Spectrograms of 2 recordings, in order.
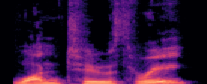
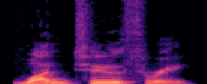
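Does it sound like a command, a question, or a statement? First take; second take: question; command. First: It rises at the end like a question. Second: It is said firmly like a command.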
